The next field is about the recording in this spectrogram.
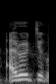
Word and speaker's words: Aroche: Se llama Sergio Aroche, lo digo porque si no después me calla con mi pronunciación francesa, Aroche con H, y va a estar aquí un premio Nobel en física, cosa que me parece extremadamente estimulante.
